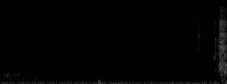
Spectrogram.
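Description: Near silence: room tone, with one faint click about halfway through.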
